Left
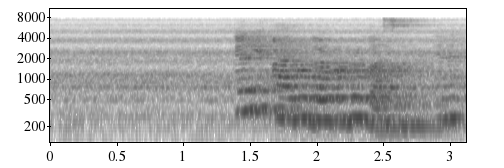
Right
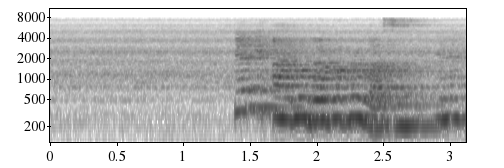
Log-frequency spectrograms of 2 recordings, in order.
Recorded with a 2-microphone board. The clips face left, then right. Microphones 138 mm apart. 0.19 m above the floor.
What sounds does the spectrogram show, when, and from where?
1.4 s a woman speaking: 50° right (ahead or behind), 1.7 m; by 3.0 s 45° right (ahead or behind), 1.8 m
